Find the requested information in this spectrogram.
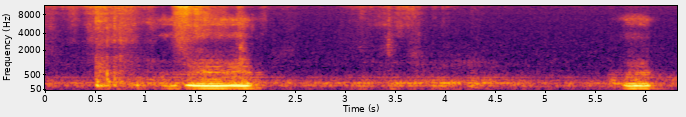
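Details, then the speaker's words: Male dog sleeping indoors, snoring then pausing: two low, rumbling snoring breaths against quiet room noise; ordinary dog snoring. "Yeah, can you hear him snoring? He's just stopped again. He's a mere amateur at snoring compared to Spike, the snoring Stavvy."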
